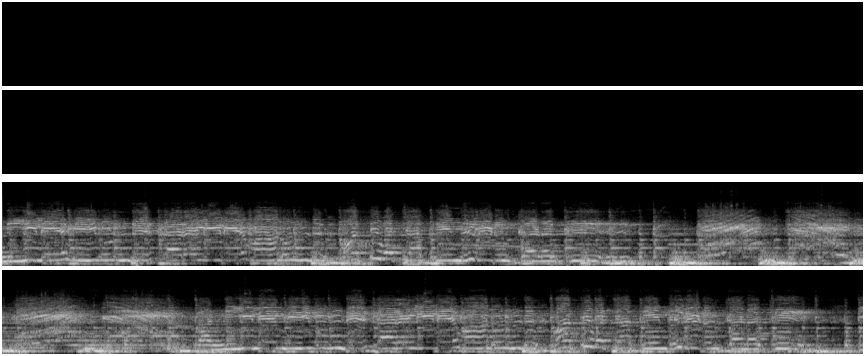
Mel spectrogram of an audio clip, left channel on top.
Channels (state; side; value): silent; left; digital silence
